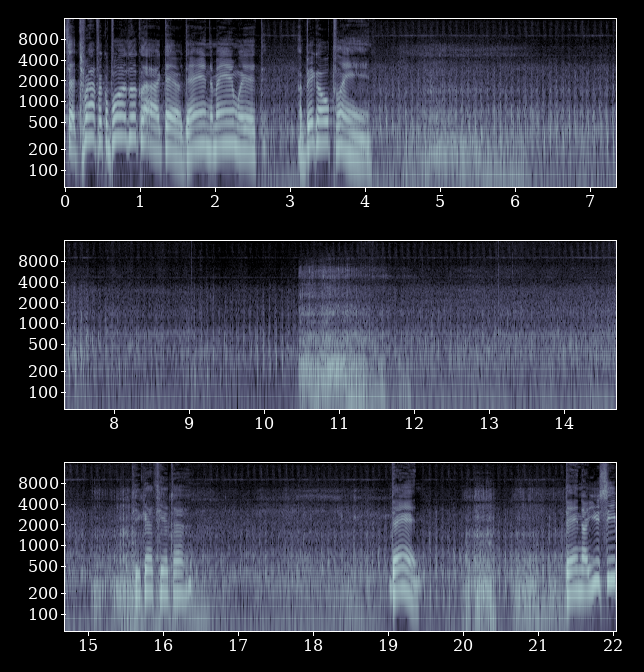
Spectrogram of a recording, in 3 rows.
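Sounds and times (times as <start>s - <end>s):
helicopter rotor chopping: 0.0s - 22.0s.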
